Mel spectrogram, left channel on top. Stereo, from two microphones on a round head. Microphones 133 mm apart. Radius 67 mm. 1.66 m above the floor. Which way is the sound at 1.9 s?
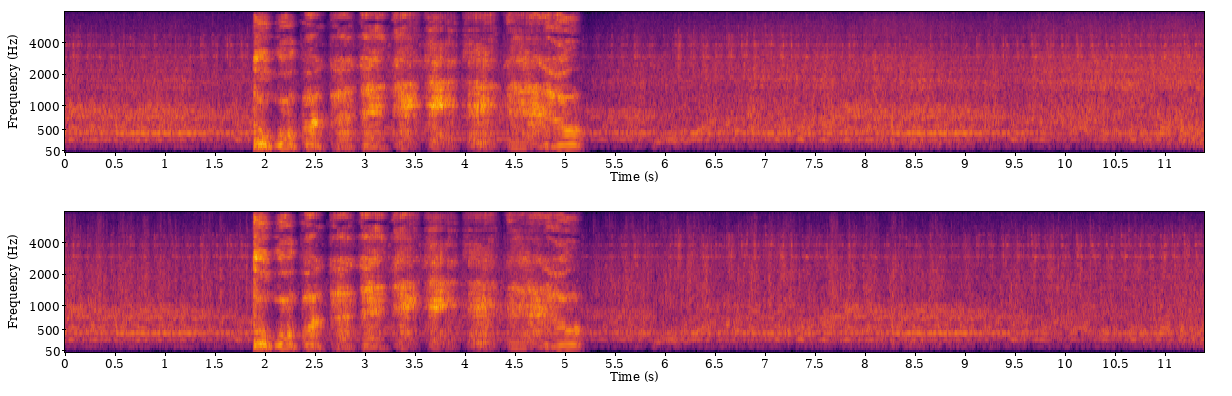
55° right (ahead or behind).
